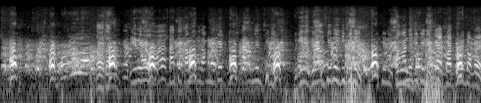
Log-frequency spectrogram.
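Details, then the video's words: Aggressive sport dog at Vom Almere Dog Training Centre, Indonesia, confronting a decoy; rapid rough barks and some whining run continuously beneath people talking nearby. "SHINE NANGIS DIHAJAR ANJING BUAS"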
